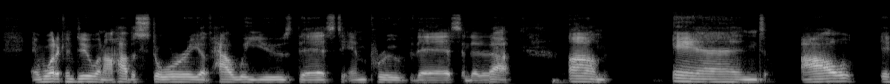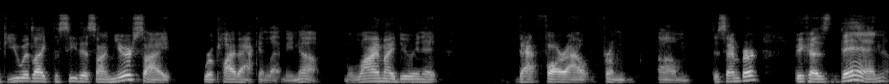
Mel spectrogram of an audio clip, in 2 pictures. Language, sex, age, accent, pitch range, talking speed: English, male, 30-49, American, 115-150 Hz, 180 wpm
